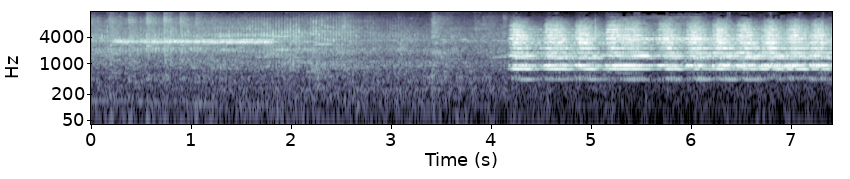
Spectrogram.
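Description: Passenger train coaches rolling slowly past, then about four seconds in a locomotive air horn sounds a loud chord of several tones held for about three seconds.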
